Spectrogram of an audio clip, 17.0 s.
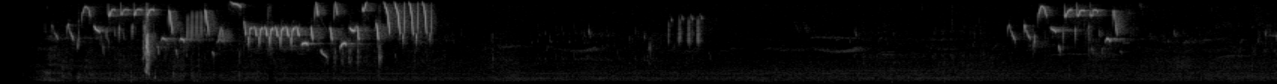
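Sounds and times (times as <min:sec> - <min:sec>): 
Eurasian wren singing: 0:00.7 - 0:05.8, 0:13.4 - 0:15.1.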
